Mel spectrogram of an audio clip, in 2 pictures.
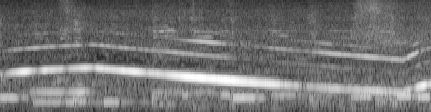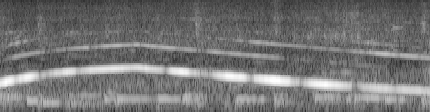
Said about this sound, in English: Those sirens can only mean another fire department coming through.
